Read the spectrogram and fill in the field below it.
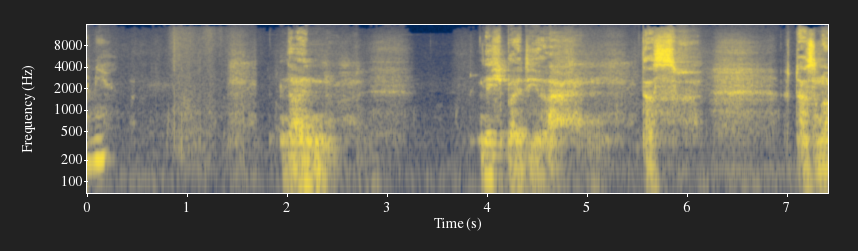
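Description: A man speaks quietly and earnestly close by.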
